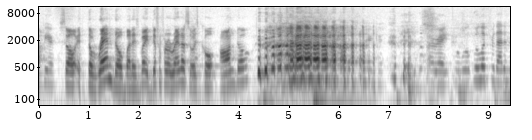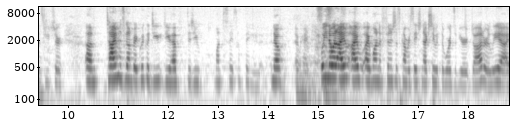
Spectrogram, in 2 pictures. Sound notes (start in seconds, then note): 4.3 laughter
